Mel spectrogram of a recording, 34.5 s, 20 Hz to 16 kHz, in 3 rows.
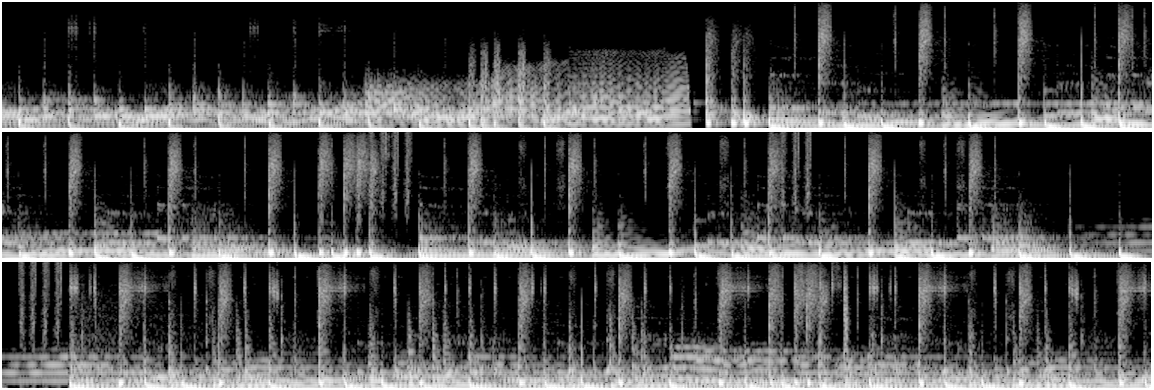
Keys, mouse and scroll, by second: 0.3 click, 2.1-2.6 middle drag, 2.6 space, 5.3 space, 5.6 space, 6.0 space, 6.3-7.8 drag, 10.2 click, 12.9-20.3 drag, 22.7 click, 25.1 click, 26.7 click, 27.2 click, 27.5 click, 28.0 click, 29.2 click, 31.9-34.4 right drag.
